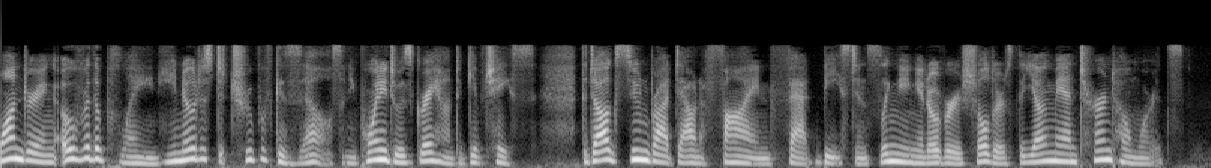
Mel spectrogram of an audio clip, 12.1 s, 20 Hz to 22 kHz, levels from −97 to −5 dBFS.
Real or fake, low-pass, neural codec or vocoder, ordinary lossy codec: fake; 7.2 kHz; codec, 24 kHz, 0.9 kbps, DualCodec; MP3, 48 kbps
